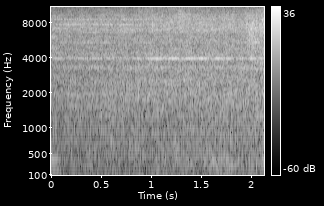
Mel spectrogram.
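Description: Diesel freight locomotives running as they pull a train of empty coal hopper cars, a steady noise without breaks.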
